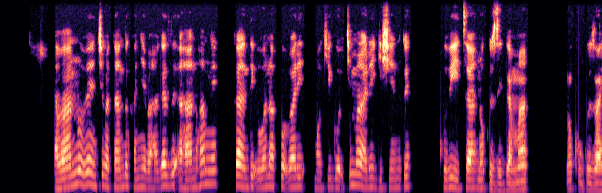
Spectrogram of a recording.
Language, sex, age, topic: Kinyarwanda, male, 25-35, finance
